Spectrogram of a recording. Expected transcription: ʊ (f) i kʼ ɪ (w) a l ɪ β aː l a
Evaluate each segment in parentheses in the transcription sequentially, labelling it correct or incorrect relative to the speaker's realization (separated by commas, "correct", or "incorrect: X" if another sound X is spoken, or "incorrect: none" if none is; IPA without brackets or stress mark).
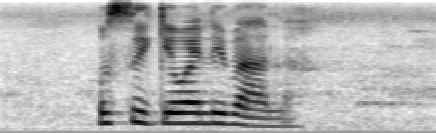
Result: incorrect: s, correct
